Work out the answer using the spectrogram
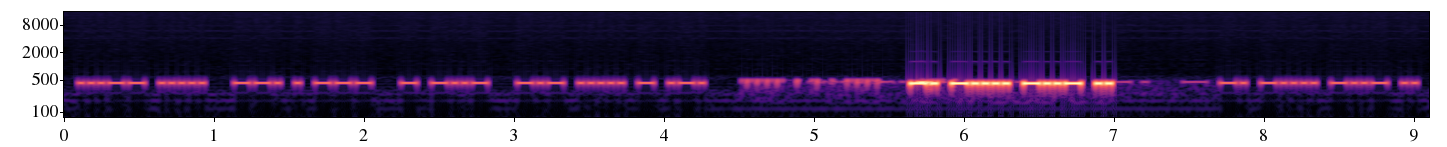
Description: Morse code, heard as a keyed tone, about 40 wpm, 440 Hz. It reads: 35 GEO TX K5TR N6XI N6XI
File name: CWSprint / Feb2022 / k5tr-feb-na-sprint-cw-k5ot -2300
